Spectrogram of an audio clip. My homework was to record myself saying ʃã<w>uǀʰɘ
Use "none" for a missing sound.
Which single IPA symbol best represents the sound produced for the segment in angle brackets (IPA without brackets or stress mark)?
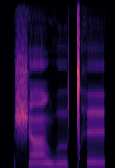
w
